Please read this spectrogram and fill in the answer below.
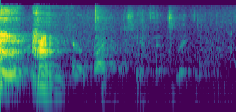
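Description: A man clearing his throat: a loud rasp at the start and a second, smaller one about half a second in, then trailing off.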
